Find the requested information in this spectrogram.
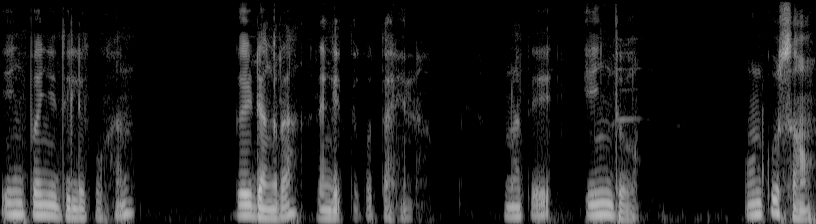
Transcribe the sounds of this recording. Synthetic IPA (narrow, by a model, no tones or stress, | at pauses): iɲpəɲəd̪ilikɔkʰan | ɡəjɖaŋɾaɾɛŋɡɛc̪̚ˀt̪ɛkɔt̪aɦɛna | ɔnat̪ɛ̰ | iɲd̪ɔ | unkusãw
